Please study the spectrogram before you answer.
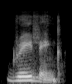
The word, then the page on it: grayling: Indian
